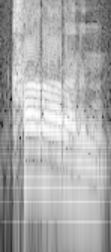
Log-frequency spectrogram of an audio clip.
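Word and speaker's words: χαρά: 환심을 사다는 단어가 아니에요이 기쁨은 카라라는 발음으로 읽히는 헬 나옵니다 근데이 카라라는 기쁨은 설명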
